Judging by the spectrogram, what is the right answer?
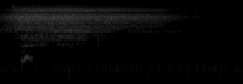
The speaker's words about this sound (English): One more deep breath in.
